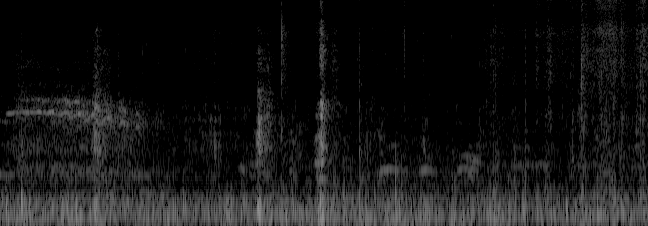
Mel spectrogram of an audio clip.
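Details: Purebred Arabian horse giving a high whinny at the start, a wavering harmonic call that slides slightly downward over about a second, followed by scattered hoof clops, thuds and quiet human voices in the background.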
